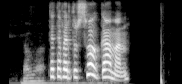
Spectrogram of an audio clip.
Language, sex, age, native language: Icelandic, female, 30-39, Polish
